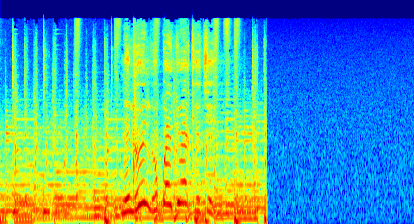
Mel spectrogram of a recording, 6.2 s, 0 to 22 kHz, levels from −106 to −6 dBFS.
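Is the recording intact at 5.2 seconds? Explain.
No. An audio dropout to a faint residue runs from 3.99 s to the end of the clip, so 5.2 s falls inside it. The wanted signal cuts out abruptly, with no fade, and only hiss remains, roughly 45 dB below the earlier level. That residue is the likely cause's signature: the source was lost while the path after the break stayed live, passing its own background noise instead of silence.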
